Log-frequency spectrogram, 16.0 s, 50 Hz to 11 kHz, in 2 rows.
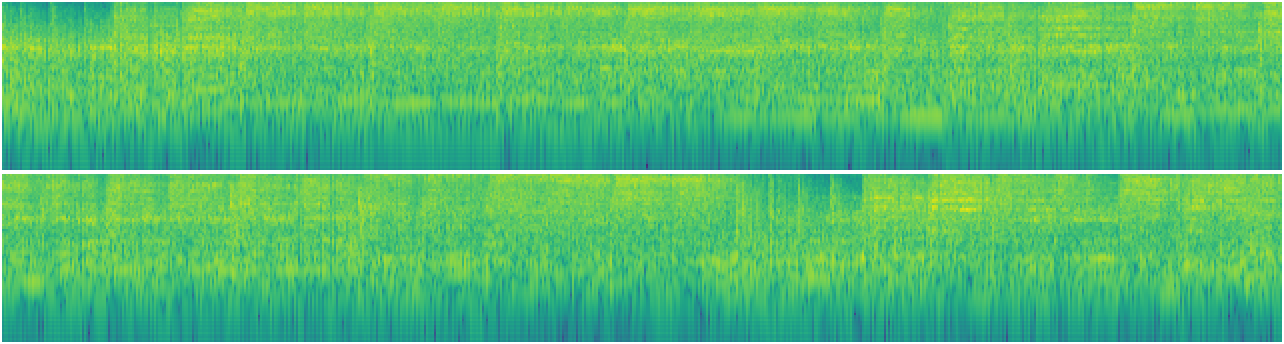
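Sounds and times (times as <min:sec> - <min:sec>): loud live rock music: 0:00.0 - 0:16.0.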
